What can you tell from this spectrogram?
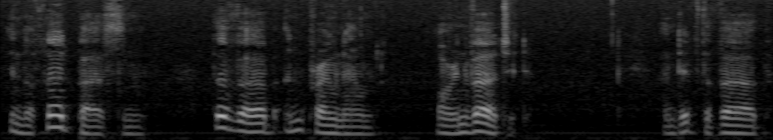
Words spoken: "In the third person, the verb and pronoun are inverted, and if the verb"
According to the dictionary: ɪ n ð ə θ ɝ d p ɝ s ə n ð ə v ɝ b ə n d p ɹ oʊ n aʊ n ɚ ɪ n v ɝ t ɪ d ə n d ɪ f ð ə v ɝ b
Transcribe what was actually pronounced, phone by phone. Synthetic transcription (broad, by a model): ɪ n ð ə θ ɝ d p ɝ s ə n ð ə v ɝ b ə n p ɹ oʊ n aʊ n ɚ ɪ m v ɝ t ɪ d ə n ɪ f ð ə v ɝ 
